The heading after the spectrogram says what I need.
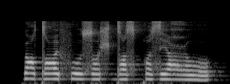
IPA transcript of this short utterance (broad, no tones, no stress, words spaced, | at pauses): udˤe fozɔʃdˤɪz qʷɪzeʕo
